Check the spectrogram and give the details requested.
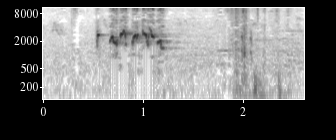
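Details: Common bulbul courtship song meant to prompt a female to breed: one rich, rapid warbled phrase, then a soft fluttering rustle.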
